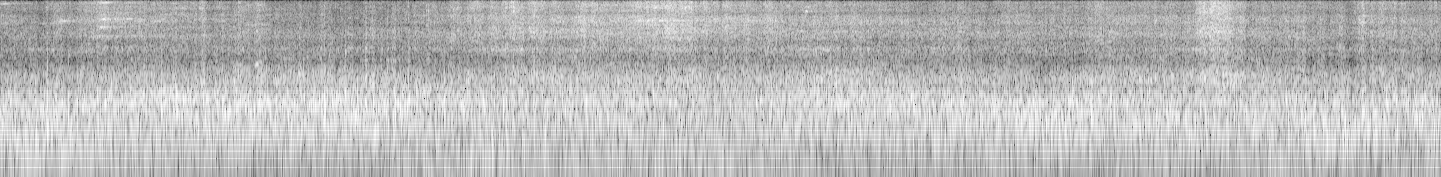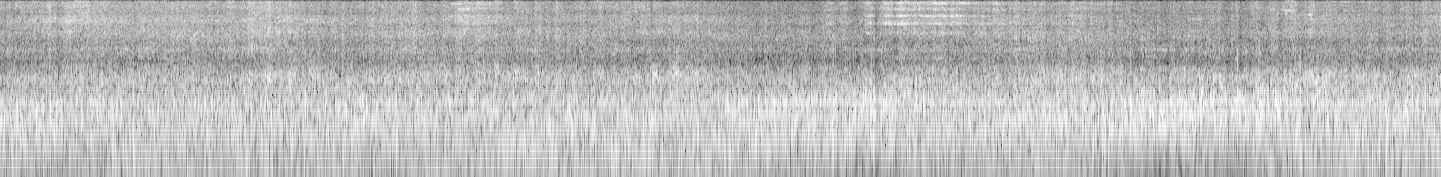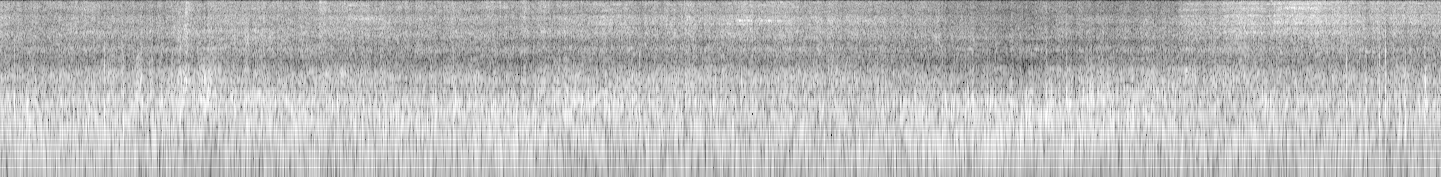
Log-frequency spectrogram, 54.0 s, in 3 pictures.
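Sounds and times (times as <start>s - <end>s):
steel train wheels on rails: 0.0s - 54.0s.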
